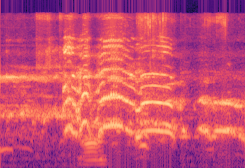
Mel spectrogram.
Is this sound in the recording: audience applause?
no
